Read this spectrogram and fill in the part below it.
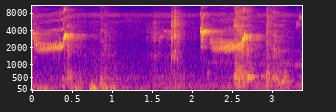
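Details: Bornean white-rumped shama singing strongly with filler and rough notes: high thin whistled notes with a bright peak, two phrases separated by a pause, with soft low knocks between.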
